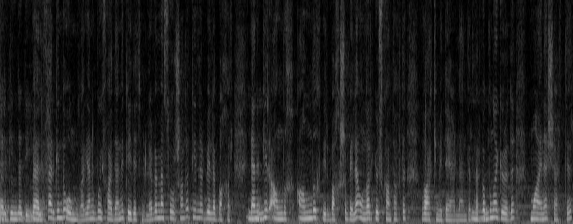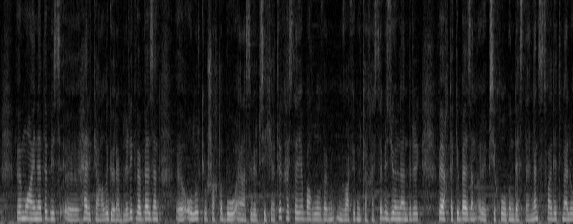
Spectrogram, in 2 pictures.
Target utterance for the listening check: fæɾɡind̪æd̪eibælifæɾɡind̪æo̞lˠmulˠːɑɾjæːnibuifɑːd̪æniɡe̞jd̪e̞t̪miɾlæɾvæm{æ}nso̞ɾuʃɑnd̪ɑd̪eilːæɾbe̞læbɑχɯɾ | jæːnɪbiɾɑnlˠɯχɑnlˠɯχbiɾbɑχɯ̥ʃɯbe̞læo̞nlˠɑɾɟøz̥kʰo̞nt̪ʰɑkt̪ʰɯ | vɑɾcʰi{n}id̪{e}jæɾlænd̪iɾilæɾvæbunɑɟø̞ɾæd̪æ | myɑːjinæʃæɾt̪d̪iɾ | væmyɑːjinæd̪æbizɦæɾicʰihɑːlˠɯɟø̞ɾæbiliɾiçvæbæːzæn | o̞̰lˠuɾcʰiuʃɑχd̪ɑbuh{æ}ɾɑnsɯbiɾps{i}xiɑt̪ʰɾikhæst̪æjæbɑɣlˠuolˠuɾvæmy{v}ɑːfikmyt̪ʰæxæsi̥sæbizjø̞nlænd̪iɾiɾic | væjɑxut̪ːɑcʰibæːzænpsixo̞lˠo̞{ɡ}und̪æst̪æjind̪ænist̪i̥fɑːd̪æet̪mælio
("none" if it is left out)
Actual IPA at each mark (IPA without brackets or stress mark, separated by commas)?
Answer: æ, m, æ, æ, i, v, ɡ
